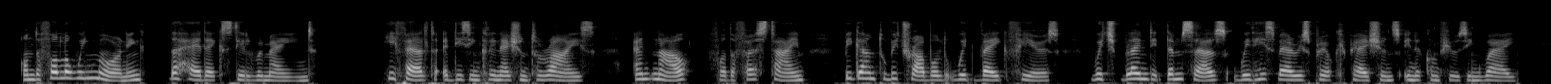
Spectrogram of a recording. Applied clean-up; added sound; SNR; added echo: none; none; none; none.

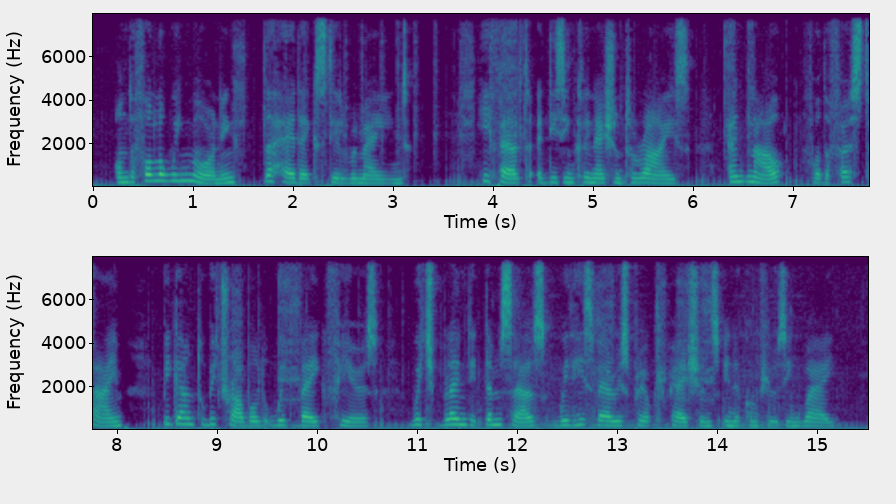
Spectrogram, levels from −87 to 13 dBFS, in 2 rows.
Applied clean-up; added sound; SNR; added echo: none; Motorcycle + Camera; 19 dB; none.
